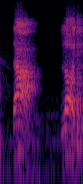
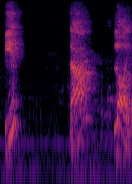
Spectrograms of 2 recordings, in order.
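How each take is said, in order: First: বিদ্যালয় slowly with a break after বিদ; syllable by syllable. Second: বিদ্যালয় stretched very slowly, each syllable apart. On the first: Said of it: "এর বেশি তো যেতে পারছি না". (বিদ্যালয় ধীরে, বিদ-এর পর থেমে) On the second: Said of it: "যতই চেষ্টা করি আমরা দেখো বিদ". (বিদ্যালয় খুব ধীরে অক্ষর ভাগ করে) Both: Shown as a demonstration.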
